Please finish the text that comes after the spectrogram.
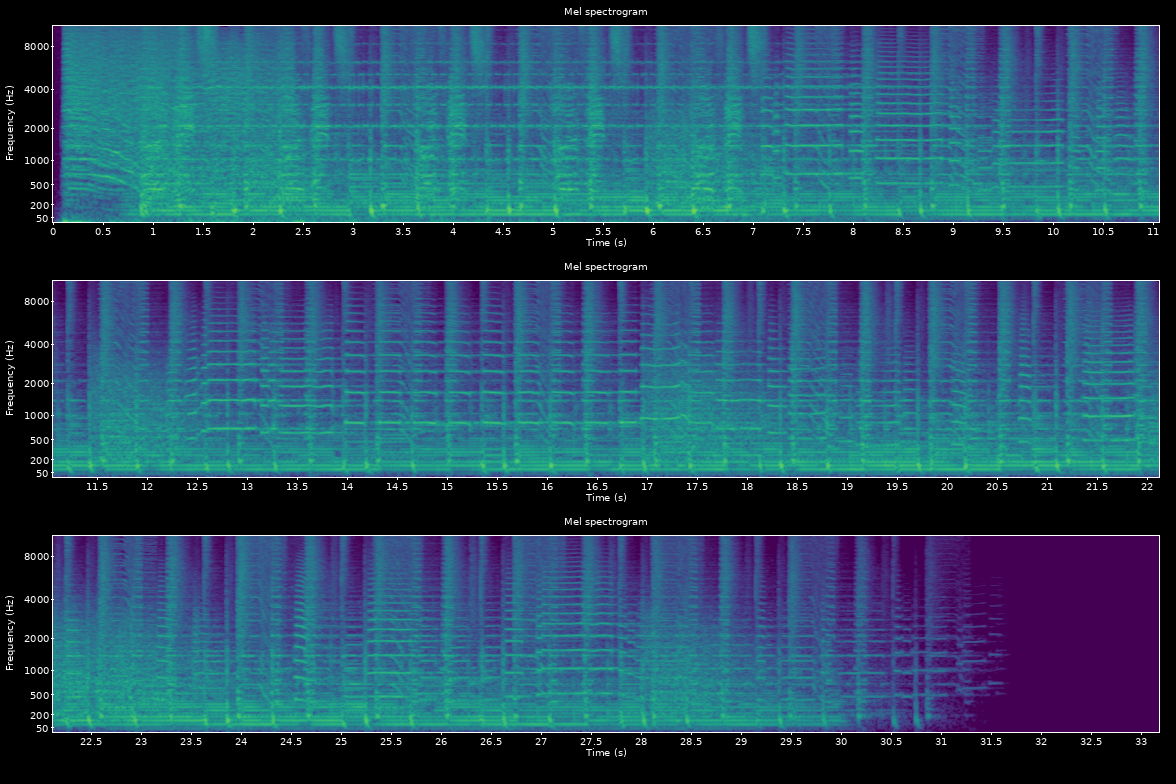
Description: high note specialist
